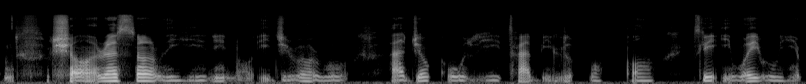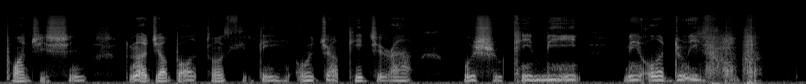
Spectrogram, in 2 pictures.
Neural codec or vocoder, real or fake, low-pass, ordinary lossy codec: autoencoder, 22.05 kHz, a latent of 192 numbers a frame, VITS, trained on many speakers; fake; none; none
